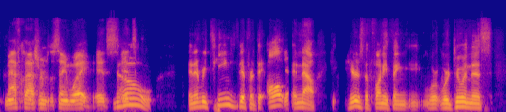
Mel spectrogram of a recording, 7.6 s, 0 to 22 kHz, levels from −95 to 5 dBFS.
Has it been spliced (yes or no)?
yes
